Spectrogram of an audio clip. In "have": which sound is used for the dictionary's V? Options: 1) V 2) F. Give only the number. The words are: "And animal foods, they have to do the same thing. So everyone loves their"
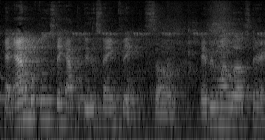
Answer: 2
